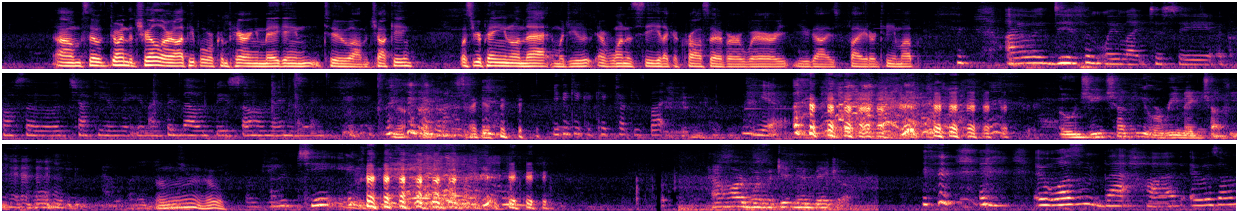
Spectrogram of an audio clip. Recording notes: an exclusive panel interview from our favorite horror convention Monster Mania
